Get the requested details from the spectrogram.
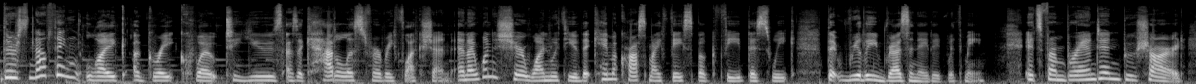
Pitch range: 170-225 Hz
